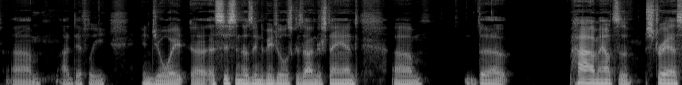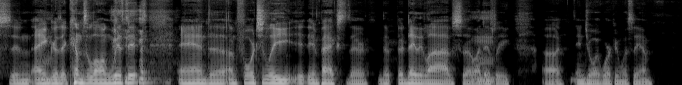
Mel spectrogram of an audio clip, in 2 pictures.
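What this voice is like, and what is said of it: Southern American accent. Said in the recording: “I actually like the Southern accent. I think it sounds really cool.”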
